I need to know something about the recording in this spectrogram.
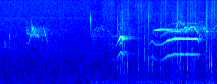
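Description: A few faint bird chirps, then from about halfway the low shuffle of a crowd walking. Near the end comes a long whistling call that rises and then holds its pitch.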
